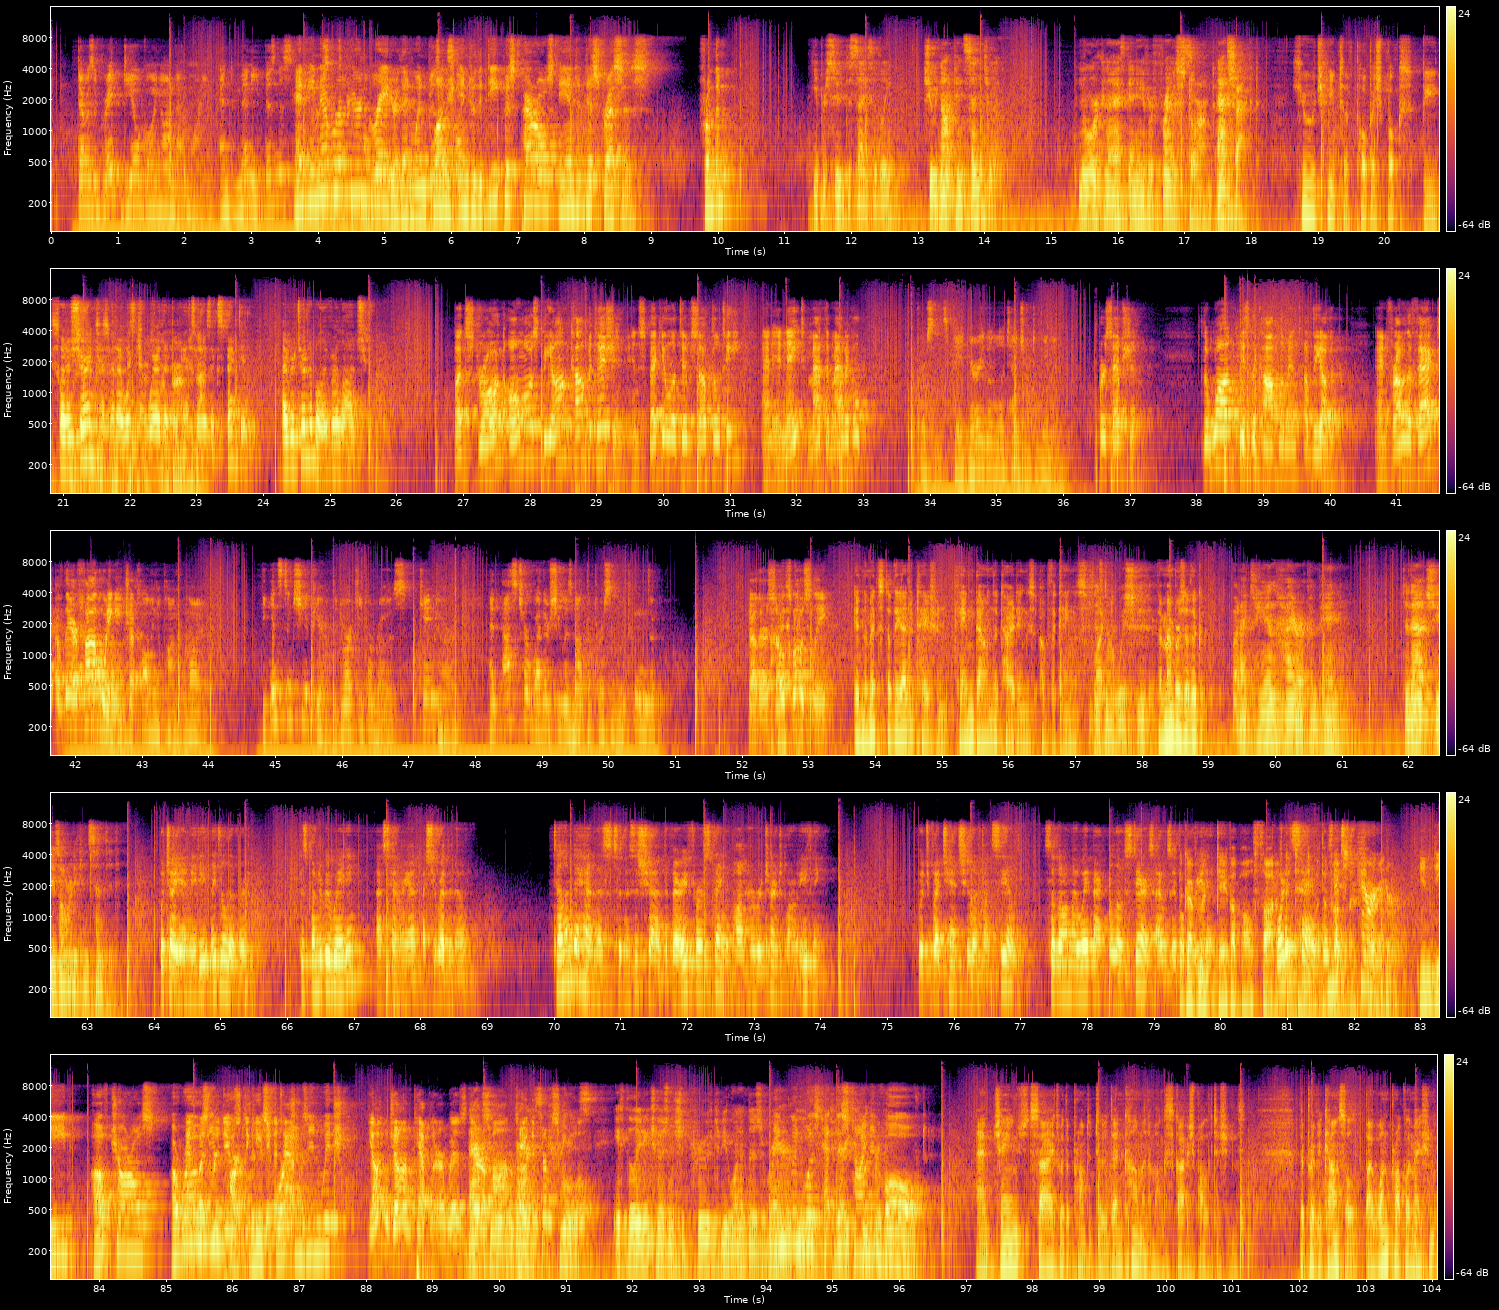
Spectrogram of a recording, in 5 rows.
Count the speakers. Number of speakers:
6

